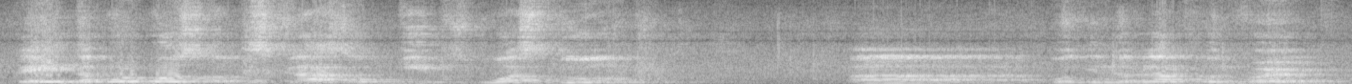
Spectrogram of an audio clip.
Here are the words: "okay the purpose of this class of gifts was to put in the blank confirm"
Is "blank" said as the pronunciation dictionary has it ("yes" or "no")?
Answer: no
